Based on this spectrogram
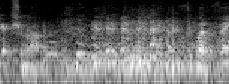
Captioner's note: audience laughing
